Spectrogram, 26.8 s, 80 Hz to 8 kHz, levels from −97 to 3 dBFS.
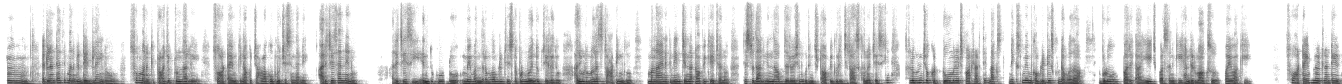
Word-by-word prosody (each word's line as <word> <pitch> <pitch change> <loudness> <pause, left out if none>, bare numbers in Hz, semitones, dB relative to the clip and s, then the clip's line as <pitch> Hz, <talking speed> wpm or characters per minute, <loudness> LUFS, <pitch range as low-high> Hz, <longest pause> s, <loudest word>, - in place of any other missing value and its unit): హుహు. 195 -2 0 0.4
ఎట్లంటే 195 +2 +1
అది 215 +1 -4
మనకి 185 -4 +1
డెడ్‌లైను. 150 +1 +1 0.5
సో, - - -14
మనకి 185 -1 0
ప్రాజెక్ట్ 180 +6 -1
ఉండాలి. 160 -2 +3 0.4
సో, - - -15
ఆ - - +3
టైంకి 145 +2 +1
నాకు 140 0 -1
చాలా 150 +4 0
కోపం 155 -1 +2
వచ్చేసిందండి. 140 -1 -3 0.3
అరిచేశాను 195 +8 +1
నేను. 150 -6 +1 0.8
అరిచేసి, 155 +4 -2 0.2
ఎందుకు 155 +3 +5 0.2
డొ 145 - +3 0.3
మేమందరం 160 +1 +3
కంప్లీట్ 160 -1 +1
చేసినప్పుడు, 155 +2 -1
నువ్వు 150 -1 +6
ఎందుకు 155 +1 0
చేయలేదు, 135 -2 -1 0.3
అది 140 +3 +6
కూడా 165 +1 +3
మళ్ళా 160 -1 +3
స్టార్టింగు. 145 -1 -1 0.4
మళ్ళా 175 +1 +3
ఆయనకి 170 +1 0
నేను 165 -3 +3
చిన్న 155 +1 +5
టాపిక్కే 155 0 0
ఇచ్చాను. 135 -2 -2 0.3
జస్ట్ 160 +3 -1
దాని 150 -2 +2
కింద 155 +1 +5
అబ్జర్వేషన్ 150 0 +1
గురించి 145 0 0
టాపిక్ 145 +1 0
గురించి 145 0 -3
రాసుకొనోచ్చేసి, 140 +2 -2 0.4
దాని 205 0 +5
గురించి 210 0 +1
ఒక 190 -2 -1
2 190 - +7
మినిట్స్ 200 0 -1
మాట్లాడితే, 150 +5 -4
నాక్స్ 165 0 -8 0.2
నెక్స్ట్ 170 +2 -10
మేము 205 -1 +3
కంప్లీట్ 185 +5 0
చేసుకుంటాం 175 -10 -3
కదా! 140 +2 +2 0.4
ఇప్పుడు 145 +2 +4 0.3
పర్ 135 +2 +2
ఆహ్, 135 - -4
ఈచ్ 155 -1 -1
పర్సన్‌కి, 145 +4 -1
100 145 -3 +3
మార్క్స్ 145 +1 -1 0.3
వైవాకి. 145 -2 -2 0.8
సో, - - -22
ఆ - - -1
టైంలో 200 +3 +2
ఎట్లాంటే, 195 -1 -1
155 Hz, 155 wpm, -25 LUFS, 145-175 Hz, 0.8 s, 2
